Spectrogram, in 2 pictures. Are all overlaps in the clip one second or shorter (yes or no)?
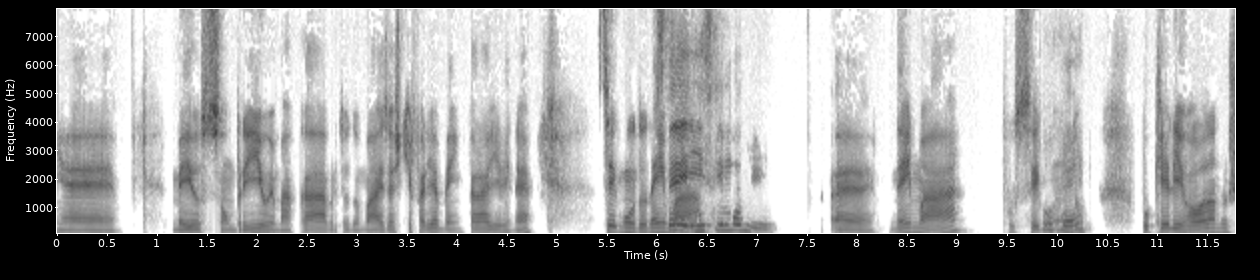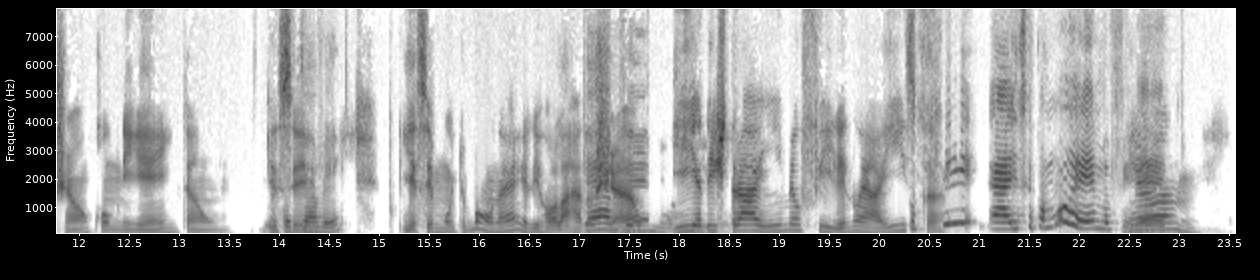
no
